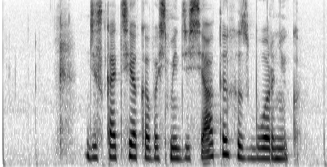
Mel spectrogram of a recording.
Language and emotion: Russian, neutral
